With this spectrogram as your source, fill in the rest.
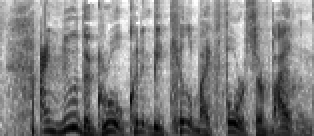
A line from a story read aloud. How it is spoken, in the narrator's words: I exclaimed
